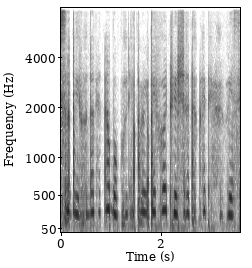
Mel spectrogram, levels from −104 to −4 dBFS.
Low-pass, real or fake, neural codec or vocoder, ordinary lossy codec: none; fake; codec, 16 kHz, 1 kbps, FunCodec, trained on Chinese and English, 50 frames a second; none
